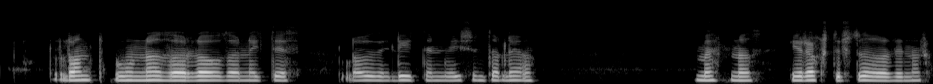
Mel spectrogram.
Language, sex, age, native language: Icelandic, male, 12, Icelandic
